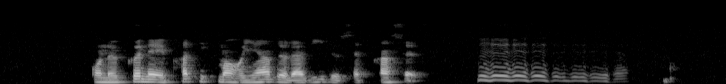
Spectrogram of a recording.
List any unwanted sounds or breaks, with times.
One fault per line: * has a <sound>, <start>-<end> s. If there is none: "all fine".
* has a laugh, 4.8-6.3 s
